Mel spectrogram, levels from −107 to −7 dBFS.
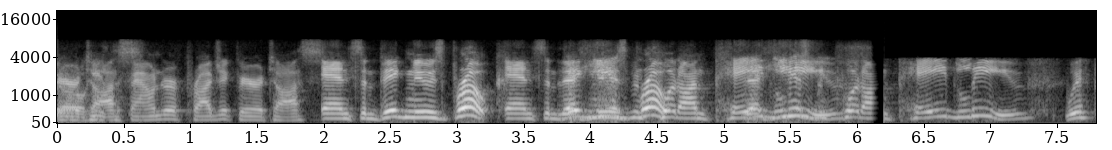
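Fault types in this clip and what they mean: Doubled audio track: Throughout the clip there's a second full-band copy of the speech trailing roughly a second and a half behind, about 5 dB quieter and completely dry. It's likely a second capture path or an edit leaving two copies out of step.
Handover gap: Around 6.1 s the speech cuts out for 100 ms while the call switches networks. Nothing gets through during the switch, the sound dies away within a few tens of milliseconds, and whatever was said in that slice is gone.
Fallback to narrowband: From 6.2 s to the end, the call slips from HD Voice (AMR-WB at 12.65 kbit/s) down to AMR-NB at 12.2 kbit/s. Everything above 4 kHz disappears, and the speech turns duller and rougher.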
